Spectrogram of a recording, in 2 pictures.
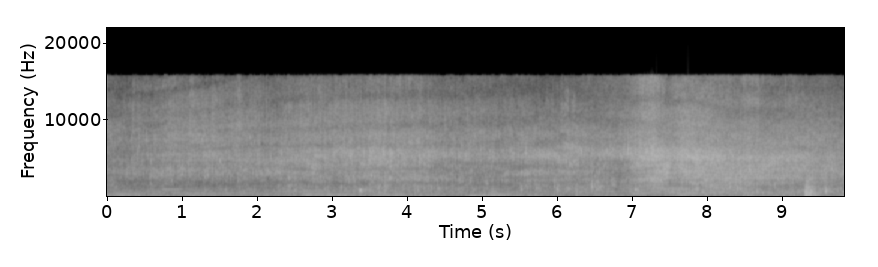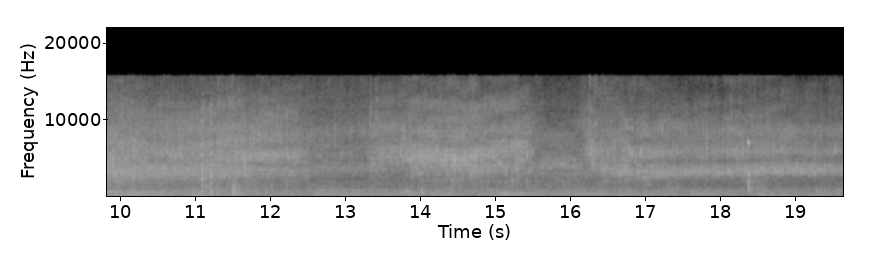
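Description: Flour-coated chicken fillets sizzling as they fry in hot oil in a pan, the sizzle swelling about seven seconds in. A few light clicks of metal tongs against the pan as the fillets are turned.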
